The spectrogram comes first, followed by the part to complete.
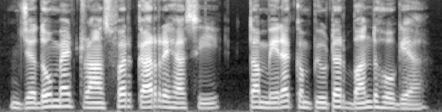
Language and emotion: Punjabi, sad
